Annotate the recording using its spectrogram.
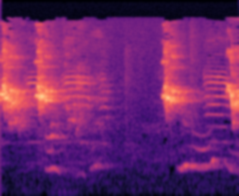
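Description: Pet budgerigar calling in three short bursts, at the start, about half a second in, and again near the end after a brief pause.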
